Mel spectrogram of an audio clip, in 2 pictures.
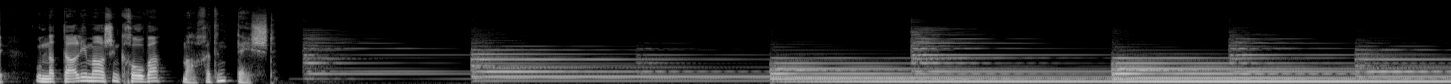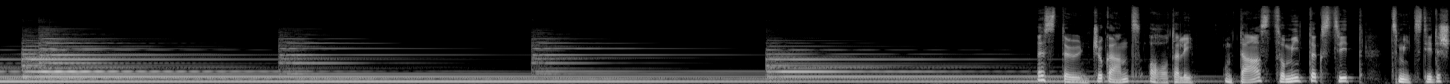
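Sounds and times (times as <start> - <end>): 
speech: 0.0 - 2.8, 24.9 - 28.9
church bells pealing at midday in St. Gallen Switzerland: 3.0 - 27.6.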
